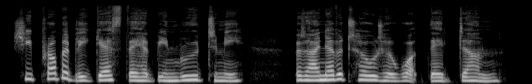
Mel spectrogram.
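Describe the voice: In this clip someone does plain reading aloud while the background stays quiet.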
